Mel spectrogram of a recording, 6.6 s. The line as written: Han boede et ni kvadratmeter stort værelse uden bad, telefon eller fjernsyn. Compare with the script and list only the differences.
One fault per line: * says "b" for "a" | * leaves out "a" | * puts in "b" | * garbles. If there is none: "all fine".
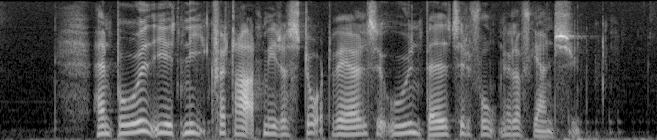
* puts in "i"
